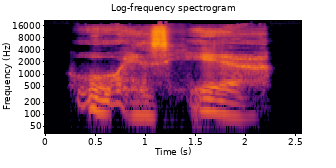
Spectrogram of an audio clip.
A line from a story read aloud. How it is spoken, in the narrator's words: Agatha whispered, and her tone might have withered grass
